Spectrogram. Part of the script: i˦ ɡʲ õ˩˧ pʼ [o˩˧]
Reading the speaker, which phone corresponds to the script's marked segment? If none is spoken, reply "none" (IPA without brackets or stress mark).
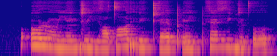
o˩˧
